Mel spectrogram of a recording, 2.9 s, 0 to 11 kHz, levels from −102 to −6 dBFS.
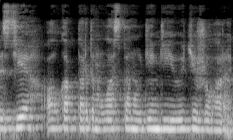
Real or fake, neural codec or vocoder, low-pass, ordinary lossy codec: fake; codec, 16 kHz in and 24 kHz out, 2.2 kbps, FireRedTTS-2 codec; 9.9 kHz; none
